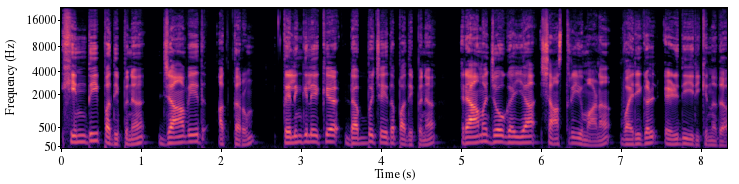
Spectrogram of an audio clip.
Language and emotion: Malayalam, neutral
